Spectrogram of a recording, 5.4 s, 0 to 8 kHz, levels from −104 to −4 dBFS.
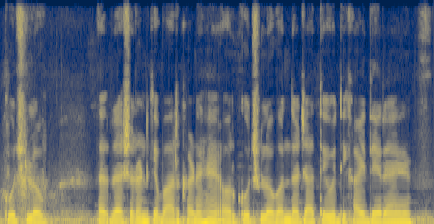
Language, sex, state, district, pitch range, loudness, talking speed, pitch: Hindi, male, Gujarat, Valsad, 115-125 Hz, -13 LUFS, 190 wpm, 120 Hz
